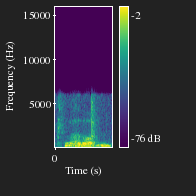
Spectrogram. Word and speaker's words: Cleland: And there's preacher to the university, Duke University, was James Cleland. He pronounced it Cleland because he came to Duke's directly from Scotland.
